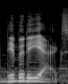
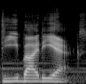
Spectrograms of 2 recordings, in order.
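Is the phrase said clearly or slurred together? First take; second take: slurred; clearly. First: The parts are run together and reduced. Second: Each part is said clearly and separately.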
